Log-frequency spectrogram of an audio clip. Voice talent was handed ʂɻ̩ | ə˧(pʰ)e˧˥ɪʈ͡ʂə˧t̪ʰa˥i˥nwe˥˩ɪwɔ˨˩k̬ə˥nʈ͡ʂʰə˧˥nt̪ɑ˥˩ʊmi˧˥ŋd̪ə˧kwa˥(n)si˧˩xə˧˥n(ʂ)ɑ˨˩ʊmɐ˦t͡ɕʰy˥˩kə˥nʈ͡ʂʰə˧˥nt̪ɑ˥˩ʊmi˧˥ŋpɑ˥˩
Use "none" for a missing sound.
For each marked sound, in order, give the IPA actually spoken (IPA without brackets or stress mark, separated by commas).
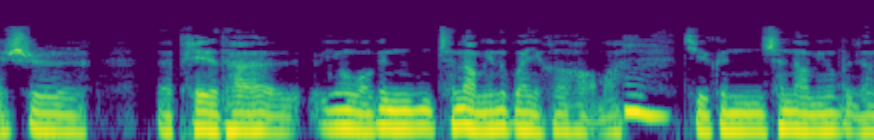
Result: pʰ, n, x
